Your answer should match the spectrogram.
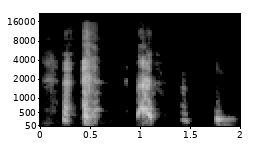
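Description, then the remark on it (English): A short fit of coughing: about five raspy, abrupt bursts at uneven intervals, the second and third strongest, then quieter, throatier coughs trailing off. No talking. “I was going to ask something, and the cough. Snuck in, so.”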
